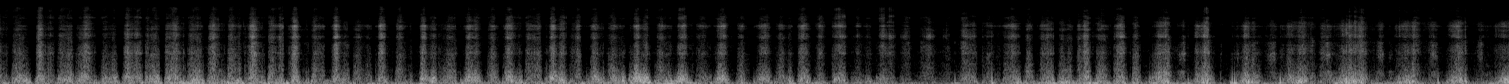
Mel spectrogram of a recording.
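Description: A solid wooden spoon held in the hand has its bowl and then its handle scratched fast with short nails and fingertips. The result is a rapid, uneven run of rough scratching strokes, mostly low and thick with a faint bright hiss above. The scratching stays steady throughout, with slightly louder bursts near the end.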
